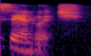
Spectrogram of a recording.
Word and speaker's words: sandwich: Let's say a lemonade sandwich. A lemonade sandwich. Mm-hmm. And then sandwich will also have the first syllable a little bit stronger. Lemonade sandwich.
